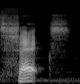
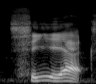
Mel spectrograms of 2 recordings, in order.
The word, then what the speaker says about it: CeX: Why would I pronounce it sex? CEX. It's got a C in it. It's not a word, it's an acronym.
